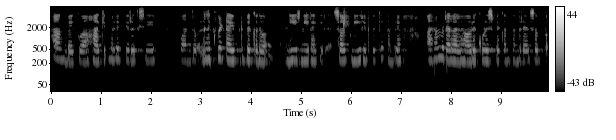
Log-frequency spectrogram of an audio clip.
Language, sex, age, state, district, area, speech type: Kannada, female, 18-30, Karnataka, Gulbarga, urban, spontaneous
